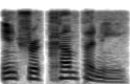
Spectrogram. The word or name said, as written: intracompany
